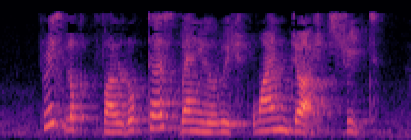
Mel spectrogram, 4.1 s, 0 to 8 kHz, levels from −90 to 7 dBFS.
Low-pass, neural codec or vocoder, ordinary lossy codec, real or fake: 7.2 kHz; codec, 16 kHz, 2 kbps, FunCodec, trained on Chinese and English, 25 frames a second; MP3, 24 kbps; fake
